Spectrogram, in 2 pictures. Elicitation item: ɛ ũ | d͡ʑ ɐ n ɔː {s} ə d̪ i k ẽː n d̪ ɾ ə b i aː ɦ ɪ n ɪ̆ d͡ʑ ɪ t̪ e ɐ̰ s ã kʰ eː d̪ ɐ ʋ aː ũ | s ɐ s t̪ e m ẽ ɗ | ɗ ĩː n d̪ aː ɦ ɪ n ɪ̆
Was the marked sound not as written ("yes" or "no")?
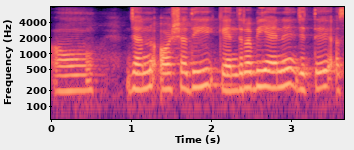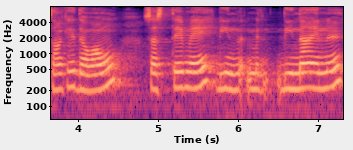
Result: yes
